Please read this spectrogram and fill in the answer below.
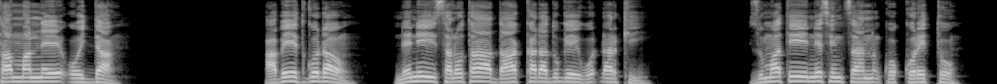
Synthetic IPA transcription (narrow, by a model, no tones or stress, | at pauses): t̪ɐmːɐnːɛɔjd̪ːɐ | ʔɐbe̞ːt̪ɡɔd̪ɐw | nɛnɪsɐlɔt̪ɐd̪aːkːɐd̪ɐd̪ʊɡewɔɗːɐɾkːḭ | zʊmɐt̪ɪnɛsɪnt͡sːɐnkɔkːɔɾɛt̪ːɔ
